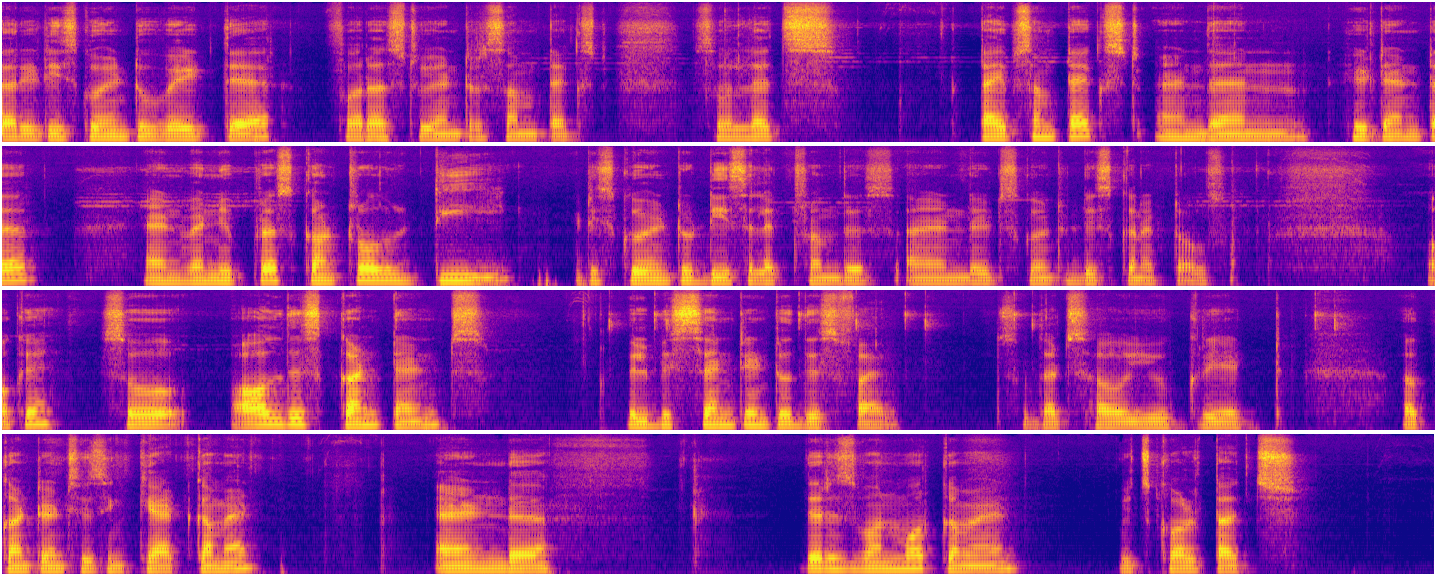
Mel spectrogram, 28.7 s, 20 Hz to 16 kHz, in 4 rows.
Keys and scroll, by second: 3.3-4.3 typing, 6.9 Return, 13.4 ctrl+d, 20.4 alt+Tab, 26.5-28.3 typing.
